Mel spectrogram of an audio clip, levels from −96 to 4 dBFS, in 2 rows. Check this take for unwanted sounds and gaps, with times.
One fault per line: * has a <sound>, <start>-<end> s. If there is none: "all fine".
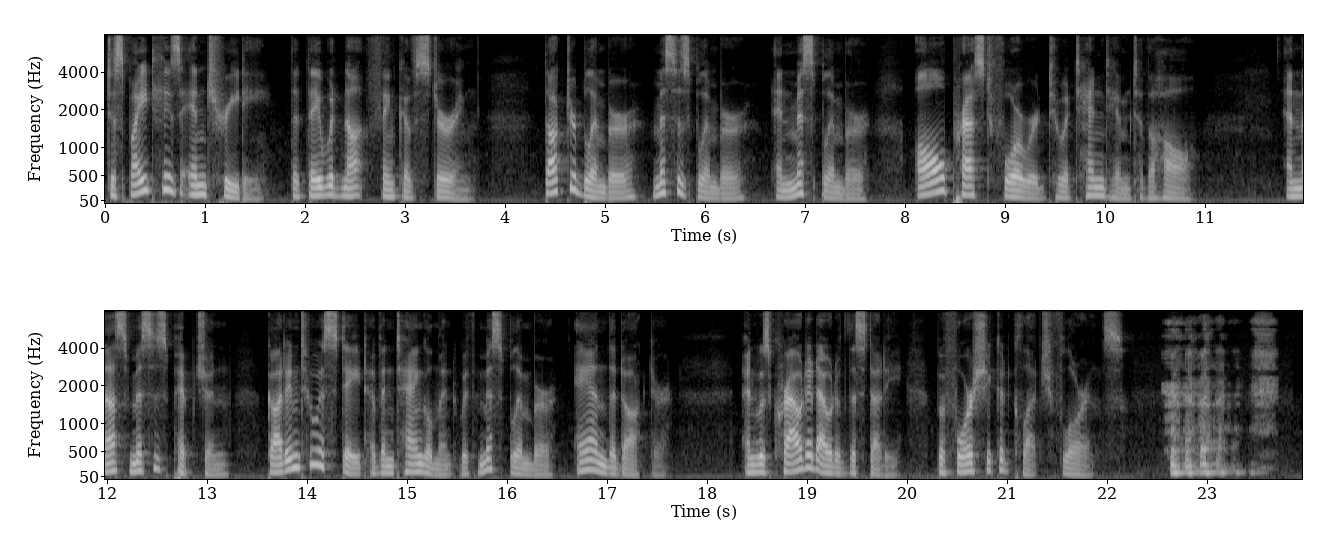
* has a laugh, 22.5-23.7 s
